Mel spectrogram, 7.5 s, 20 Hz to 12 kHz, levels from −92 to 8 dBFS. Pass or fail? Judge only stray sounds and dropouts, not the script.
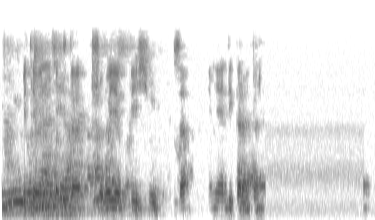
pass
